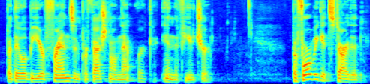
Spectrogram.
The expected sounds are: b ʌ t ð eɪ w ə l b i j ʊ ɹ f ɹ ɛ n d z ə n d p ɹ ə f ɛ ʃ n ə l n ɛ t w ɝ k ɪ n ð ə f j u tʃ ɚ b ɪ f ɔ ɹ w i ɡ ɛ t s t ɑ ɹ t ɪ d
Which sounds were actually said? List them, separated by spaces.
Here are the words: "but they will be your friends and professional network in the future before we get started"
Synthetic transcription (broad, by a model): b ʌ t ð eɪ w ə l b i j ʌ ɹ f ɹ ɛ n d z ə n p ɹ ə f ɛ ʃ n l n ɛ t w ɝ k ɪ n ð ə f j u tʃ ɚ b ɪ f ɔ ɹ w i ɡ ɛ t s t ɑ ɹ t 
